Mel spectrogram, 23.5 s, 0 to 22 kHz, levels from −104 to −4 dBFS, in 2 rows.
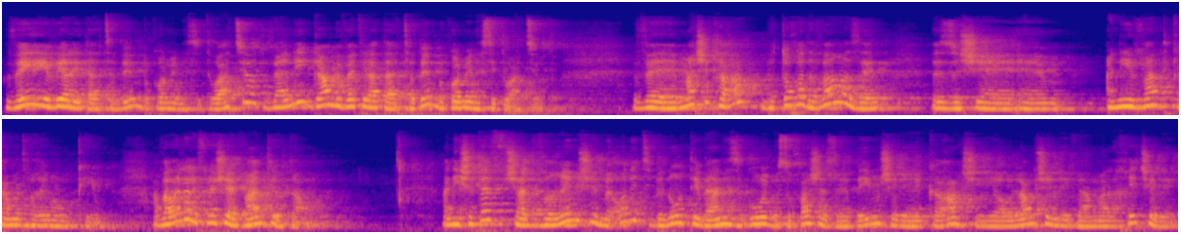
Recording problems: off-mic speech; far
room echo; noticeable; dies away in 1.3 s

